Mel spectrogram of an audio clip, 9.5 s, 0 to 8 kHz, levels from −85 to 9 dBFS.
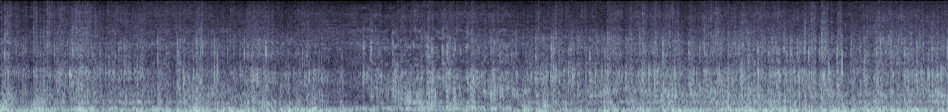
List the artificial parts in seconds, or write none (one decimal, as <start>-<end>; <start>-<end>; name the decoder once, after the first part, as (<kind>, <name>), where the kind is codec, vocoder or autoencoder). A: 3.5-5.1 (vocoder, HiFi-GAN)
